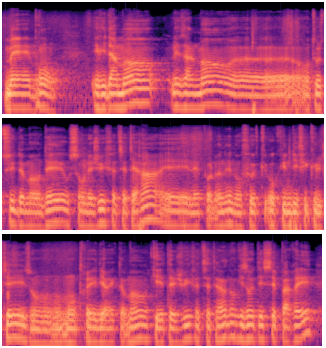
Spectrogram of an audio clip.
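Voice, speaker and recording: An older man recounting his family's history in a hesitant, halting way, with many fillers and restarts. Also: fairly low pitch, fairly even intonation, gravelly. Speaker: interviewee telling family history. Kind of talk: hesitant spoken recollection.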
